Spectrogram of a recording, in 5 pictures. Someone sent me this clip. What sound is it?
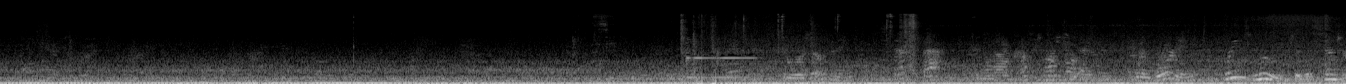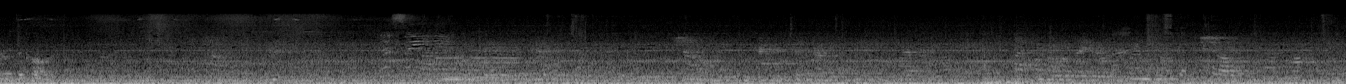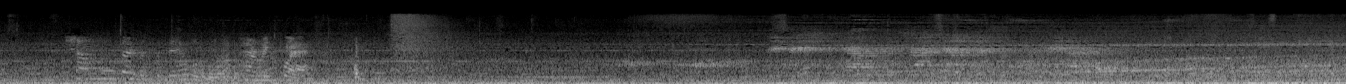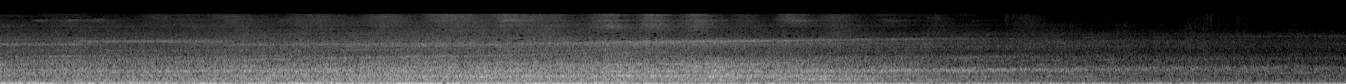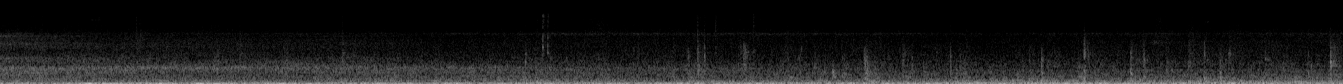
Subway in Washington DC from inside
Subway station in Washington DC. Made in underground station.
subway-undergroung, subway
